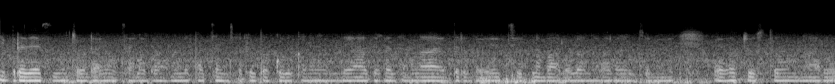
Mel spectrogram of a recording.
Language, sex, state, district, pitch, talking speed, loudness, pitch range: Telugu, female, Andhra Pradesh, Krishna, 170 Hz, 65 wpm, -19 LUFS, 170-175 Hz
